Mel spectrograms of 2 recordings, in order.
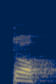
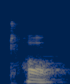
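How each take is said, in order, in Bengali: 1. প্রথম t ধ্বনিতে বাতাসের কোনো ঝলক নেই। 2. প্রথম t ধ্বনিতে বাতাসের জোরালো ঝলক আছে। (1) "টক না" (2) "টকে ঠ পড়া হয়। এটা হচ্ছে শুদ্ধ উচ্চারণ।"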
